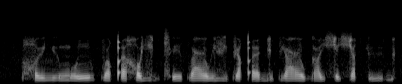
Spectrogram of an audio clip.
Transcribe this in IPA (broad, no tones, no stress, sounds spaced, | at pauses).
χ y lʲ ɯ m o ɲ u p u qʼ i χ o zʲ ø ɡ t͡sʼ e p ɯ ʕ u i̯ vʲ e pʲ ɑ qʼ i ɡ i pʲ ɑ ʕ u ɡ ɑ i̯ ç æ ç ɑ t͡sʼ y ɡ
